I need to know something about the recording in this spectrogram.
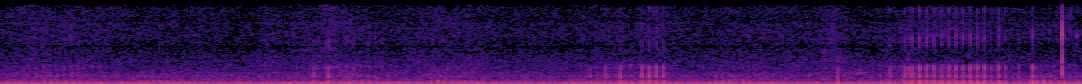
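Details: Leo the pet cat snoring loudly while asleep: a steady low rumble with soft breathy bursts near the second, fourth and sixth seconds, in a quiet indoor room.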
